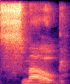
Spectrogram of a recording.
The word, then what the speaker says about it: Smaug: it's pronounced Smaug.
